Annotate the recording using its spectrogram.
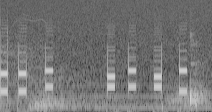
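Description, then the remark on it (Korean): Telephone keypad tones beep as a number is dialed: three quick dual-tone presses, a short pause, then four more, clear with only a faint hum behind them. “전화인가? 전화인 줄 알았죠?”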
